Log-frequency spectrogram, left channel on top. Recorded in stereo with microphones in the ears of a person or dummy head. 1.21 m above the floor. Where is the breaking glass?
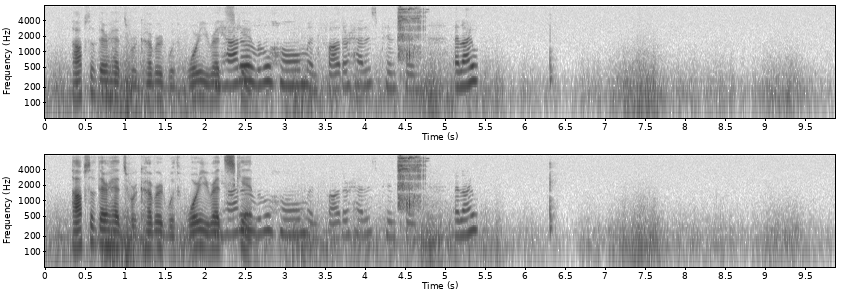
20° right (ahead or behind).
